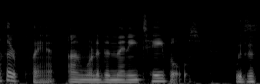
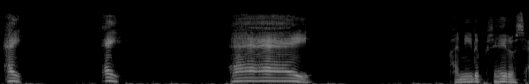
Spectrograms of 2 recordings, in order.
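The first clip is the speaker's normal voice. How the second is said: small, high voice with each "hey" drawn out; 5 semitones higher than usual. Marigold shakes the listener's body to get attention, in Marigold's little voice. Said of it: "you hear Marigold's little voice going".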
